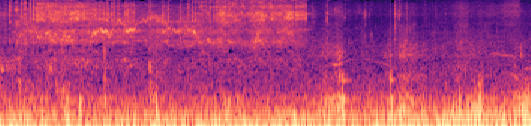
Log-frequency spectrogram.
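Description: A small hooked largemouth bass splashing and thrashing at the water's surface for about two and a half seconds, over a steady wind rumble on the microphone. A few light knocks follow as it comes up onto the bank.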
